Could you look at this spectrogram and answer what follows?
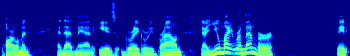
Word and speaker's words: Grzegorz Braun: Now, I should point out, I'm using the Western pronunciation of your first name. So to my Polish viewers, I apologize, but I tried for like 10 minutes. For your Polish viewers, my name is Grzegorz Braun.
